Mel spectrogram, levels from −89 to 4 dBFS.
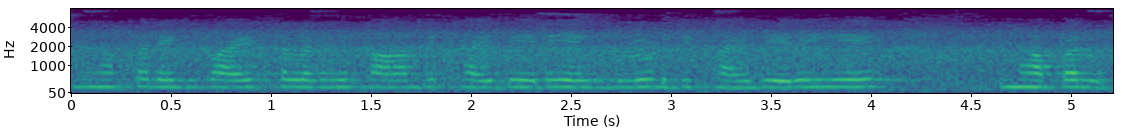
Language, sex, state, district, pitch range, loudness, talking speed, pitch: Hindi, female, Uttar Pradesh, Jalaun, 240-250 Hz, -31 LUFS, 230 wpm, 245 Hz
